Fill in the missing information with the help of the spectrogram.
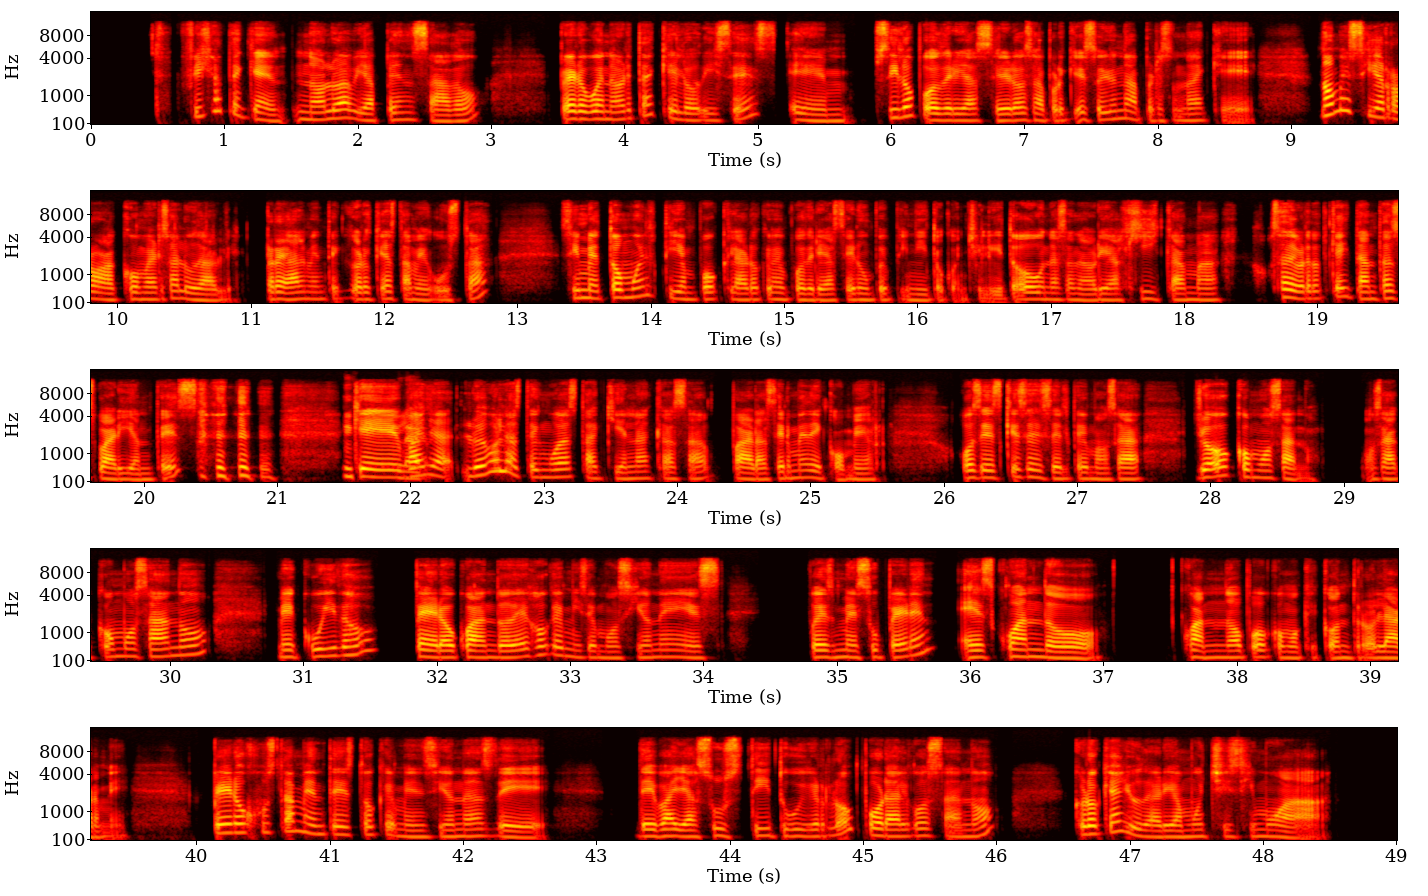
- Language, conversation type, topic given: Spanish, advice, ¿Cómo puedo controlar los antojos y gestionar mis emociones sin sentirme mal?
- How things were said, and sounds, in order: chuckle; laugh; other background noise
